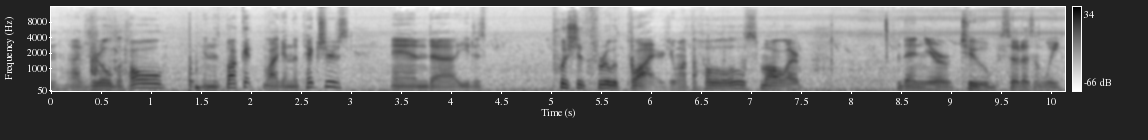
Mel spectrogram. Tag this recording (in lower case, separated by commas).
speech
